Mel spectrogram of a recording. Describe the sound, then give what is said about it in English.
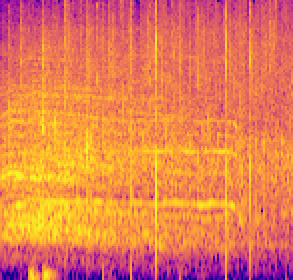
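Applause with a crowd's noise: sharp, irregular claps ring out at a moderate level over a steady, murmuring wash of audience sound, with no distinct voices. “Oh, and the crowd goes wild.”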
